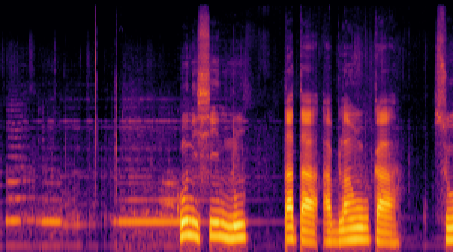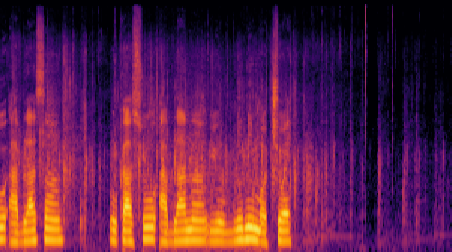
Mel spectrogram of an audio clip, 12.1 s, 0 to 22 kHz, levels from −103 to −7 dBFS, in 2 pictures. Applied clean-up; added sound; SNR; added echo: neural mask model RNNoise.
